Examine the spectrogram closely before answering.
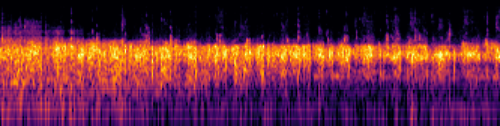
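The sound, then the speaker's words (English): Theatre audience applause at the AMI Theatre during the Oxfordshire Science Festival, a dense, sustained wash of clapping that stays steady and loud throughout. “I'd love you to give a huge round of applause and thank you to our guests.”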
